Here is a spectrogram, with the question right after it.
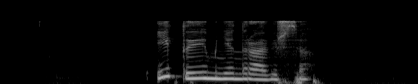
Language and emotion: Russian, positive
